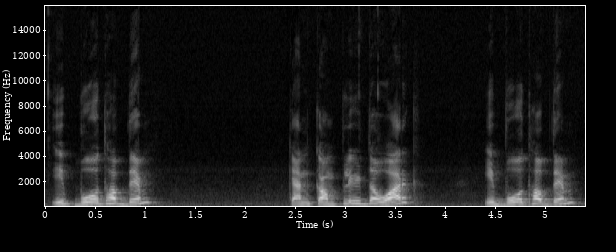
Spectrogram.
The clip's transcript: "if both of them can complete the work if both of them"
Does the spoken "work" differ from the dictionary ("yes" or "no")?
no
